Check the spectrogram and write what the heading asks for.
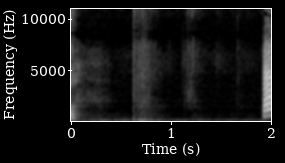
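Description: A single soft thump about a third of the way in, over faint low room hum; a child's voice ends just as it begins and a child says "Bye!" at the very end.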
